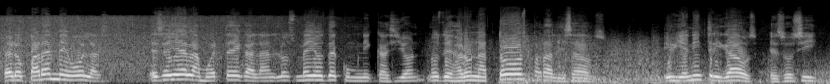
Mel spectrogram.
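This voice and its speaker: A man's voice: high voice, natural voice. A man playing a plain-spoken Colombian grandfather, salty and colloquial, in an amateur radio drama. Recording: noisy amateur recording.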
